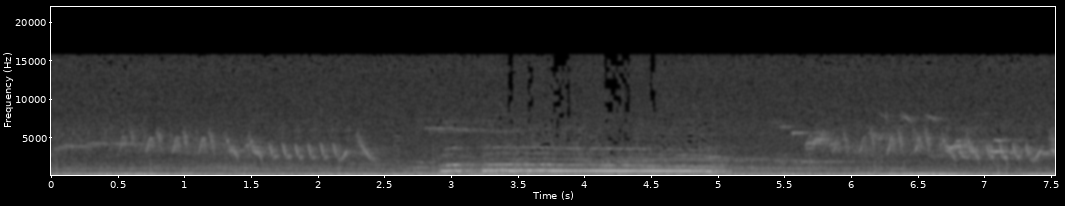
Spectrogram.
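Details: Rooster crowing in the early morning at Zgornja Kungota, Slovenia, beside a dark forest: one long, drawn-out, harmonic-rich crow held about two seconds, while small songbirds chirp and twitter before and after over a low rural rumble.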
